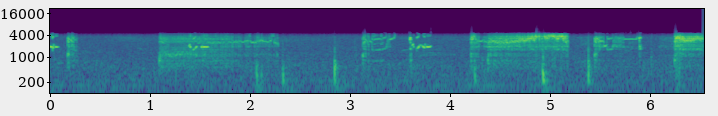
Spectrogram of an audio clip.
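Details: Adult rainbow lorikeets arrive at their nest in a roof to feed two young, 21 and 17 days old, on 23 October 2013; short harsh squawks and scratchy clicks build into a long grating burst near the end.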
